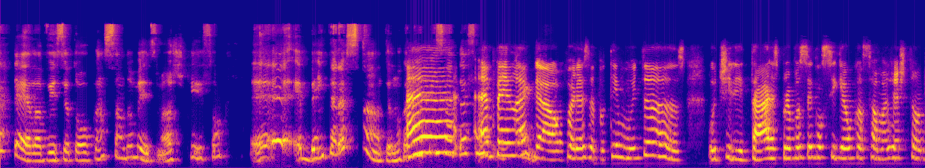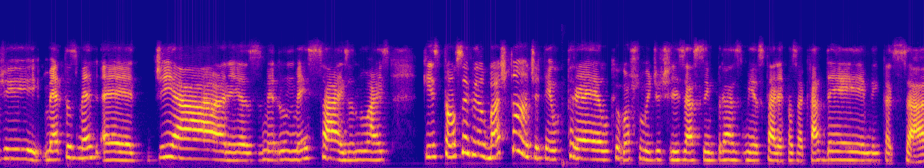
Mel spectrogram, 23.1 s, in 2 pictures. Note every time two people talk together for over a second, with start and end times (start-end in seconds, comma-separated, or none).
5.1-6.4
